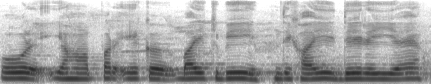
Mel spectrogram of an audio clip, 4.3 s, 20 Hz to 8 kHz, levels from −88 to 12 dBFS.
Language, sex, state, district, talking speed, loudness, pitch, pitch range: Hindi, male, Uttar Pradesh, Shamli, 140 wpm, -14 LUFS, 155 Hz, 150-155 Hz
